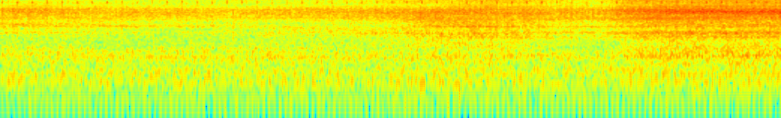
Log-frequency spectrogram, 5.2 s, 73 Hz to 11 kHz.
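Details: Mazda RX-8 warmed up: faint, fairly regular light ticking about four per second at idle, intermittent, about two minutes on, 15 seconds off; cause unknown.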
